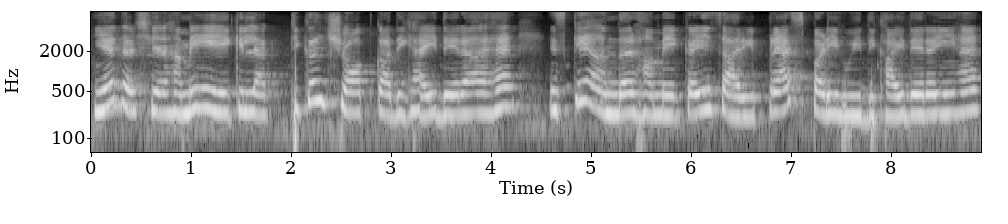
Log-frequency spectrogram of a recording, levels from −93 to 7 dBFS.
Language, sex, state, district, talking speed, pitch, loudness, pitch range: Hindi, female, Rajasthan, Bikaner, 155 wpm, 235 Hz, -14 LUFS, 225-260 Hz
